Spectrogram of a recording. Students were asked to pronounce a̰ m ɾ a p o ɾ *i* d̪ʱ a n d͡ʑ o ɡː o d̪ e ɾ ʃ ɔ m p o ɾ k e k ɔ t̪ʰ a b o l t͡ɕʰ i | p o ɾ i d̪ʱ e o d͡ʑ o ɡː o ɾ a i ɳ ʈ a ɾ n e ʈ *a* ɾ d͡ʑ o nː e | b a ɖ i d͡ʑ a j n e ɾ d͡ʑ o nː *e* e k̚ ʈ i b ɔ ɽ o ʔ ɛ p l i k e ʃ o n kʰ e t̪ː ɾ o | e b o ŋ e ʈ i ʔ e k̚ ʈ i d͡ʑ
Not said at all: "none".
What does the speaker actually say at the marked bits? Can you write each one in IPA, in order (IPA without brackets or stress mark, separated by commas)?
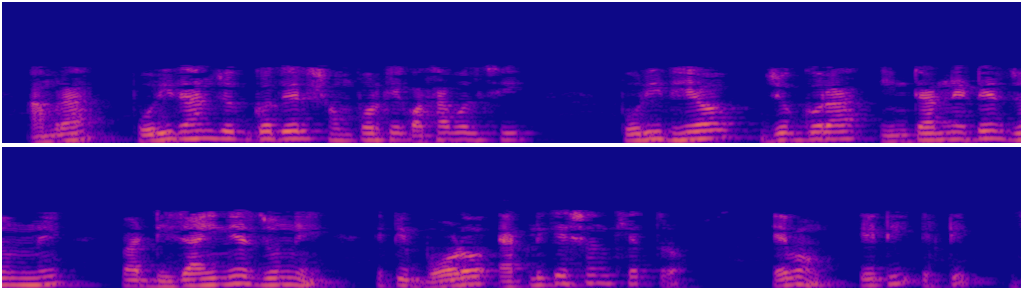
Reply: i, e, e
